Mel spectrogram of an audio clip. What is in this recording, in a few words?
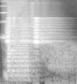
Rail Jack Tech One Off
